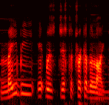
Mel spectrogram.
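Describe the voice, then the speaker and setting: A man narrating a scripted first-person horror story, dramatic and sinking to hushed tones at the tense moments. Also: on the high side, animated, moderate pace. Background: faint music.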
